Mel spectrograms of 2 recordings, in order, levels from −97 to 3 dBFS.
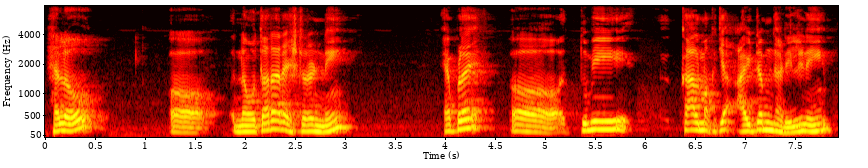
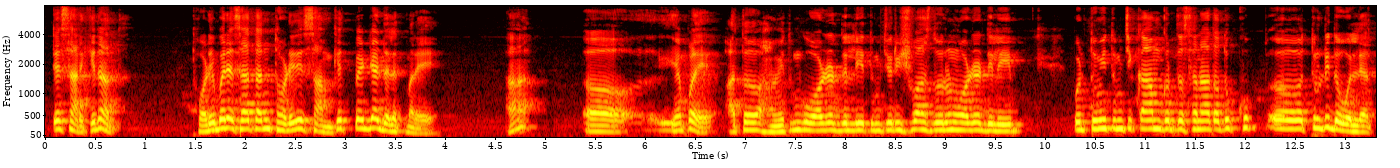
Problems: none marked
